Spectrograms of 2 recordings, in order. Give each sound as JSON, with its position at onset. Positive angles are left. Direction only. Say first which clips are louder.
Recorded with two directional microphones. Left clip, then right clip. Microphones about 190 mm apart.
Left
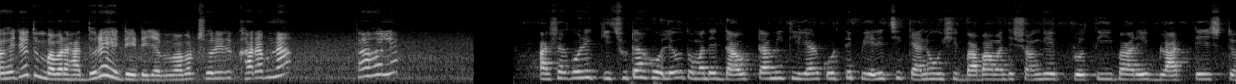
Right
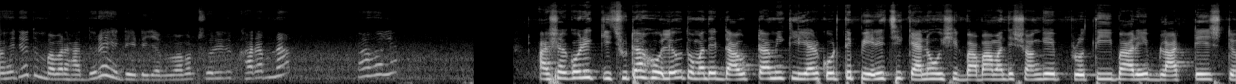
{"t": 0.0, "sound": "a woman's voice", "louder": "left 5 dB", "side_deg": -5}
{"t": 5.4, "sound": "a woman's voice", "louder": "right 10 dB", "side_deg": -50}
